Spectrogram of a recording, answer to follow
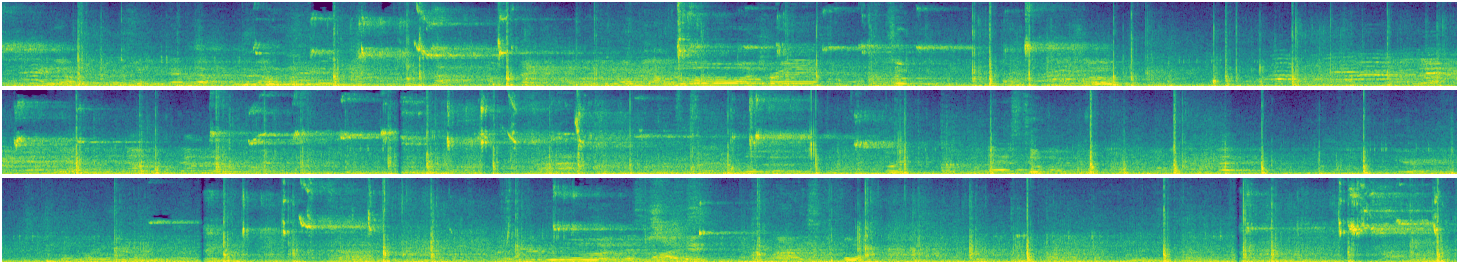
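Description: A basketball dribbled on a hardwood gym floor, with many sharp bounces throughout, mixed with short high sneaker squeaks from players moving on the court.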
